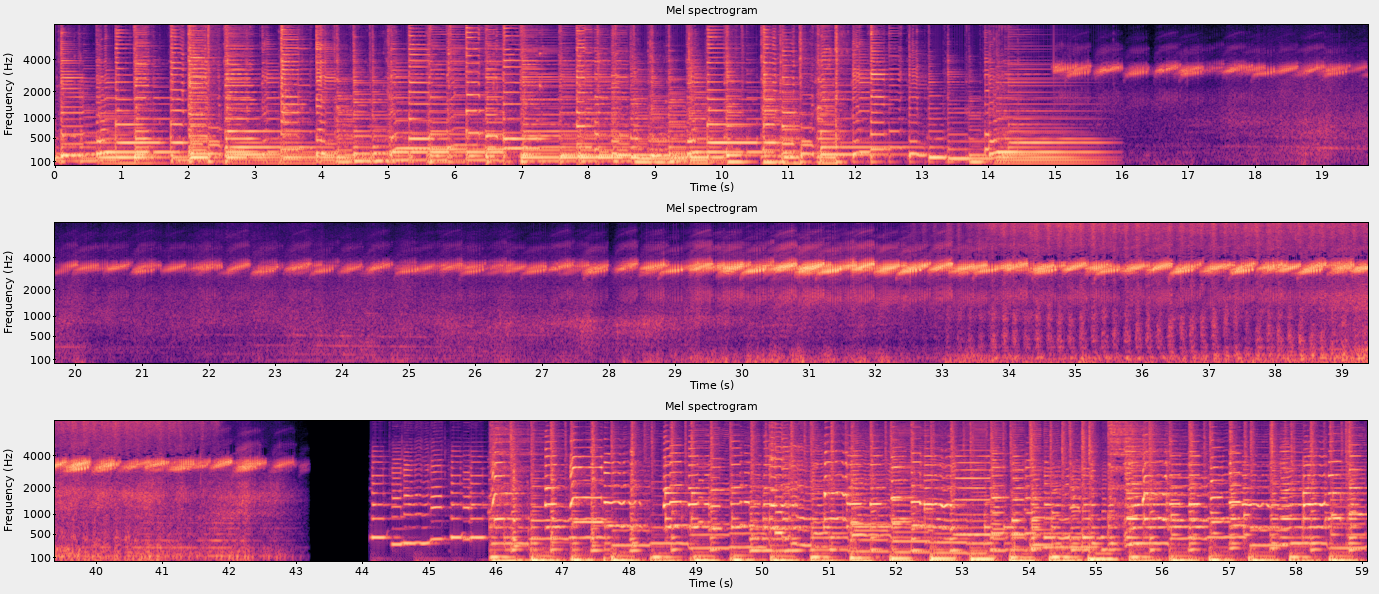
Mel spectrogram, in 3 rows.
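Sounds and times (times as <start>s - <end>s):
frogs trilling: 14.9s - 43.2s
low rumble: 33.4s - 42.5s.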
